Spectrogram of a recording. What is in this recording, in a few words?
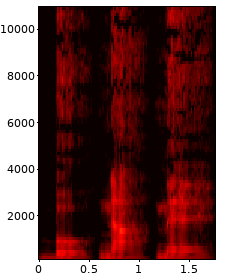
"boname", concat syllables; Affixing experiment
